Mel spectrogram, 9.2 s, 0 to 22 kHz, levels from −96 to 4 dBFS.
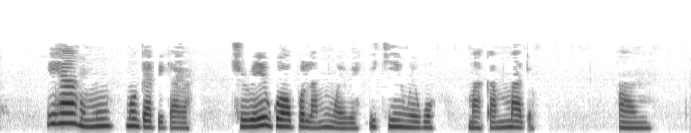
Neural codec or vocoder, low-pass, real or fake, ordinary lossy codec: none; 7.2 kHz; real; MP3, 24 kbps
